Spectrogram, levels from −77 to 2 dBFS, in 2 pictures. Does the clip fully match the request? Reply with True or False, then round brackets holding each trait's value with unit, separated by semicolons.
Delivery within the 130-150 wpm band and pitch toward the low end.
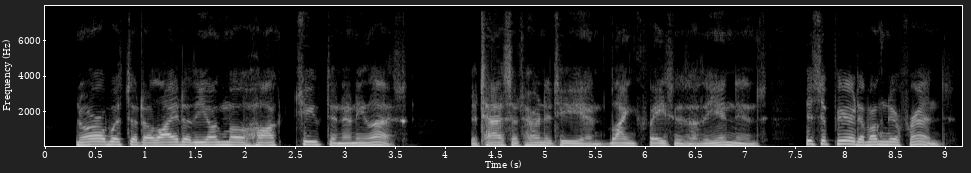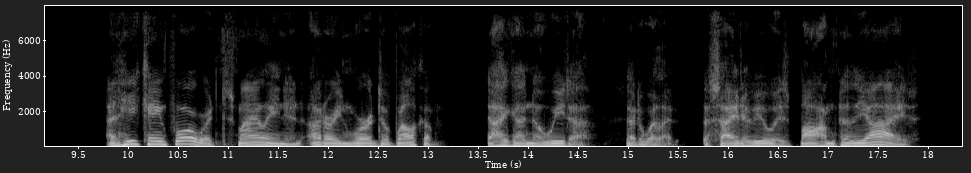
True (145 wpm; 120 Hz)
